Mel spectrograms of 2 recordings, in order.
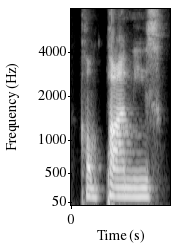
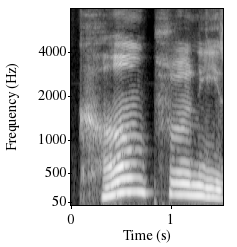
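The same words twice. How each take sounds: First: The P is released with a strong burst. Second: The P is released softly and lightly. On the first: The speaker calls it wrong. "when you create that perfect P, that explosion" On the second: The speaker calls it right. "that P is soft"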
